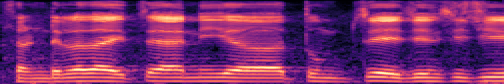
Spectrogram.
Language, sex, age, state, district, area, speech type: Marathi, male, 18-30, Maharashtra, Mumbai City, urban, spontaneous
